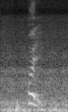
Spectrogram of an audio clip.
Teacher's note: یہاں پہ قل نہیں پڑھنا، لام پہ قلقلہ نہیں کرنا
